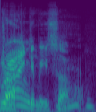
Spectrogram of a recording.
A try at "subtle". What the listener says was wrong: You even pronounce the B in subtle sometimes.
